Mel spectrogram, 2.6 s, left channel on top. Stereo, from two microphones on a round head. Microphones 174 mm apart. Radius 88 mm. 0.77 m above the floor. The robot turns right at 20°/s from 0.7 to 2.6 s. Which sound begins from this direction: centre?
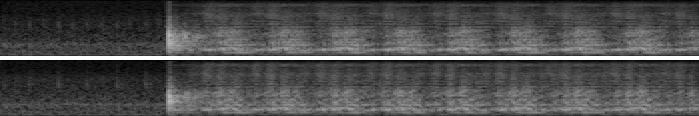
A thud, at 0.6 s.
